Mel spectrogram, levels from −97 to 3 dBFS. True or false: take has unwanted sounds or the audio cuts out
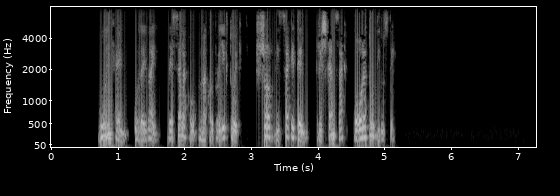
false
